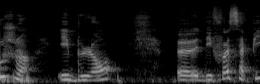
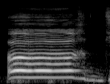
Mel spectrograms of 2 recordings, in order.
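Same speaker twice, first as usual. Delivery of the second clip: ordi chanted high and loud with a long i; loud, high or-diii; stretched second syllable; 6 semitones higher, 12 dB louder than usual. Shown as a demonstration. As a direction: hold or, then diii in ordi. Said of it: "on entend le I dans la deuxième".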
